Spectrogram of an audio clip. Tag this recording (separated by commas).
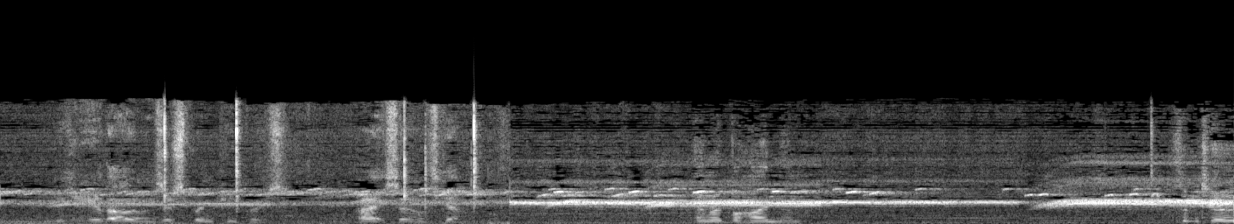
Speech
